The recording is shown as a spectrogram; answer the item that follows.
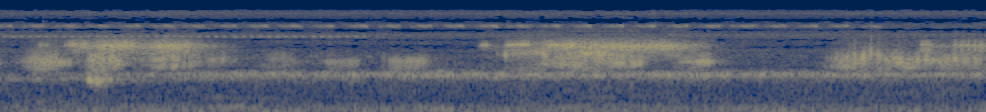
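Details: In Bali, Indonesia, a frog chorus gives rattling, high-pitched croaks in surging bursts over a steady insect drone.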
